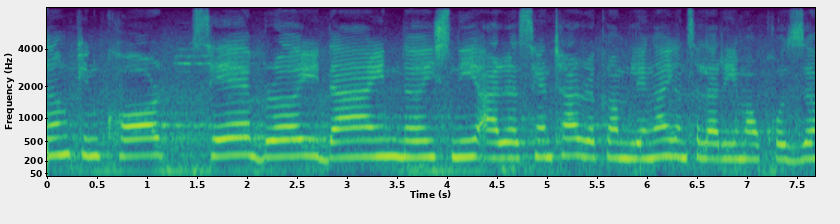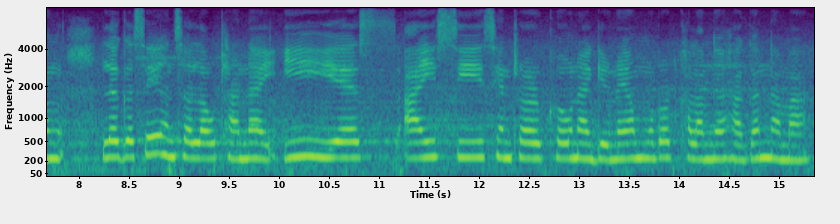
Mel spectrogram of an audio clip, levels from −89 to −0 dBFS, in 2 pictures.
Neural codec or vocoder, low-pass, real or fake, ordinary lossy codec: none; none; real; none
